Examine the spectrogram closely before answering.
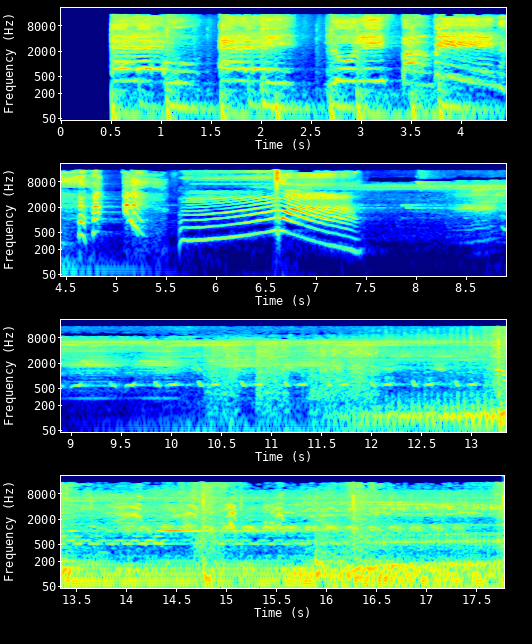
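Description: A children's jungle-themed song opens with wailing, cry-like tones and swooping sliding sounds, then settles into a fuller, steady backing that grows gradually louder toward the end.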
